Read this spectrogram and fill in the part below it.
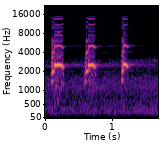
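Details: Disturbed at night on February 15, 2023, a female bald eagle at the Berry College nest camera gives three loud, high, squealing whistles at half-second intervals while waiting for her mate.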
